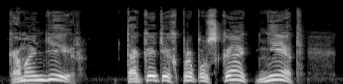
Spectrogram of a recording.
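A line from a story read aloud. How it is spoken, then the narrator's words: Shouting after someone. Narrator (Russian): крикнул ему вдогонку пулеметчик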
